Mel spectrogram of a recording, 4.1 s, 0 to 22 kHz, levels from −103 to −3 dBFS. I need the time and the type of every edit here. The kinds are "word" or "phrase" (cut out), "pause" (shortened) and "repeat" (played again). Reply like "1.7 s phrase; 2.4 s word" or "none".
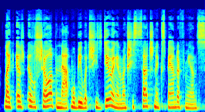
none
